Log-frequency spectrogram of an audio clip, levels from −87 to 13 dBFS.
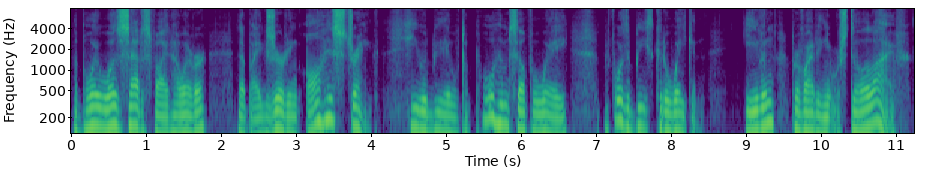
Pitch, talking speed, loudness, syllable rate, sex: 125 Hz, 160 wpm, -18 LUFS, 5.4 syllables/s, male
